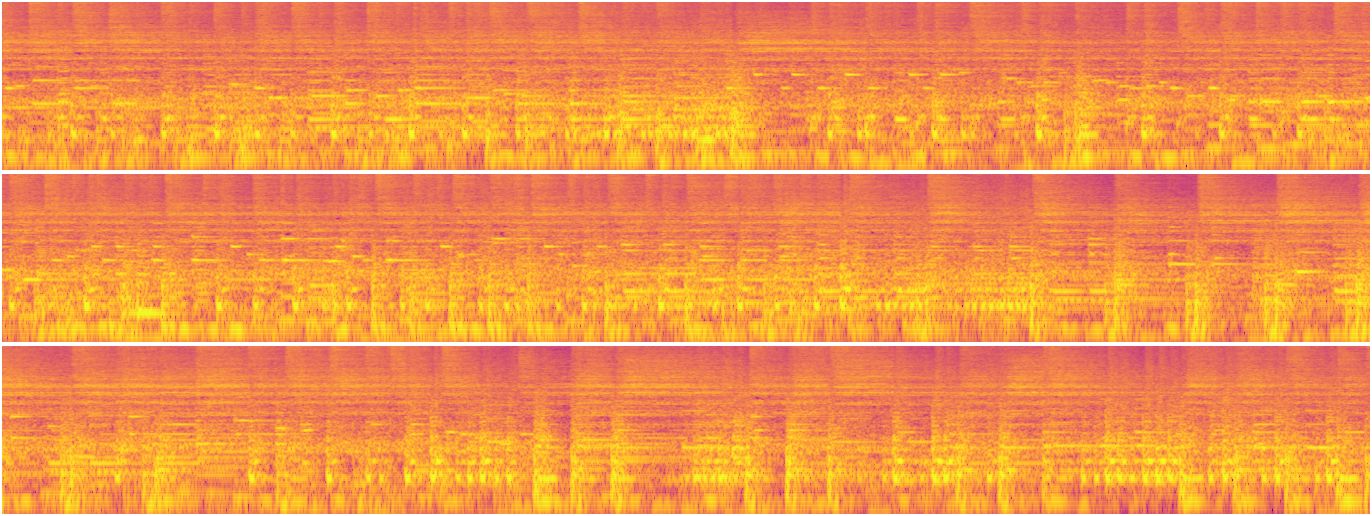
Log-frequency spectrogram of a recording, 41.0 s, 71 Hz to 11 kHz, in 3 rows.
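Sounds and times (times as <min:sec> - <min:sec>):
drum kit with snare and cymbals: 0:00.0 - 0:41.0
jazz piano runs: 0:00.0 - 0:41.0.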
